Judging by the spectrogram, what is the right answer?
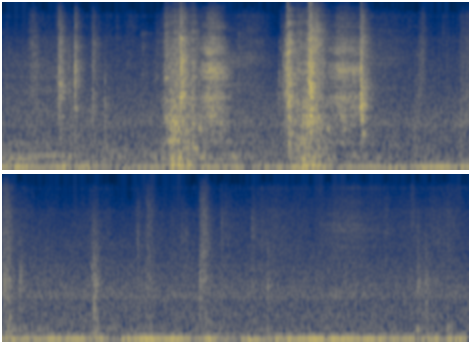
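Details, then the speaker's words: Honda Stream scooter after full rebuild, kick-started on the stand with starting fluid in the carburetor: two short ragged firing bursts that die out at once; fuel present, won't keep running, cause unknown. "so the bike actually started it didn't run for long just on start your bastard but it does show that things are working"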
